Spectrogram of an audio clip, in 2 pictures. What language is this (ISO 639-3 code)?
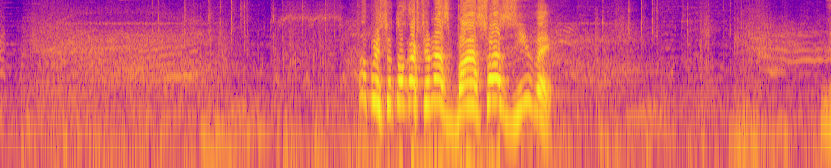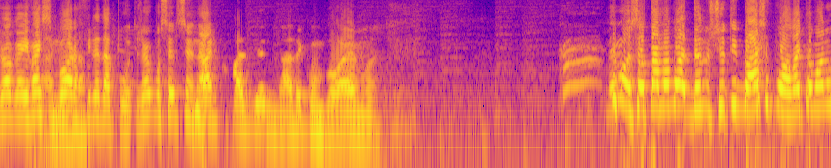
por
